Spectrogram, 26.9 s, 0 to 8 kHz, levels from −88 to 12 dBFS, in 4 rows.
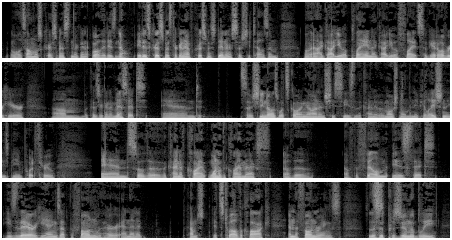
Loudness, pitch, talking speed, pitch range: -20 LUFS, 120 Hz, 245 wpm, 115-130 Hz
